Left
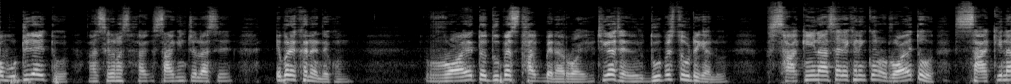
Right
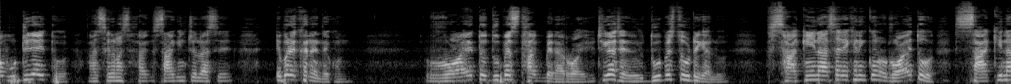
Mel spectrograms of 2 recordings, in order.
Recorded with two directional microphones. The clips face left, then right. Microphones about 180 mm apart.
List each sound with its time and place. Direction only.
0.0 s speech: 50° left (ahead or behind)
